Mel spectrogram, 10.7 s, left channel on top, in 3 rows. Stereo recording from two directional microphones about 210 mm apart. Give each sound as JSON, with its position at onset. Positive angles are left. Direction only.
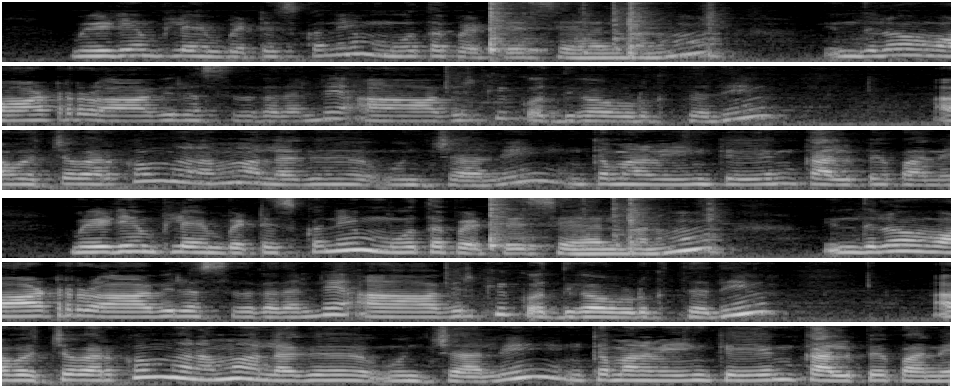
{"t": 0.3, "sound": "a woman's voice", "side_deg": -45}
{"t": 7.0, "sound": "a woman's voice", "side_deg": -50}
